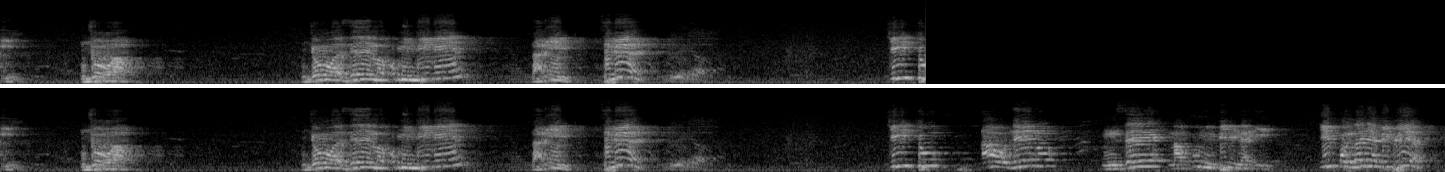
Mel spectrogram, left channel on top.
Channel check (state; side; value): drops out; left; at 9.3 s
